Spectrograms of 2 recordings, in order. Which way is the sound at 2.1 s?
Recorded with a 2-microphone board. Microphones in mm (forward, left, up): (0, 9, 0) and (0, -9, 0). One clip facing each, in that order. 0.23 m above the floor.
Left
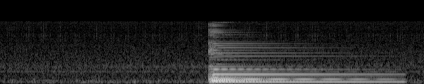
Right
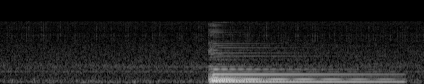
35° left (ahead or behind).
